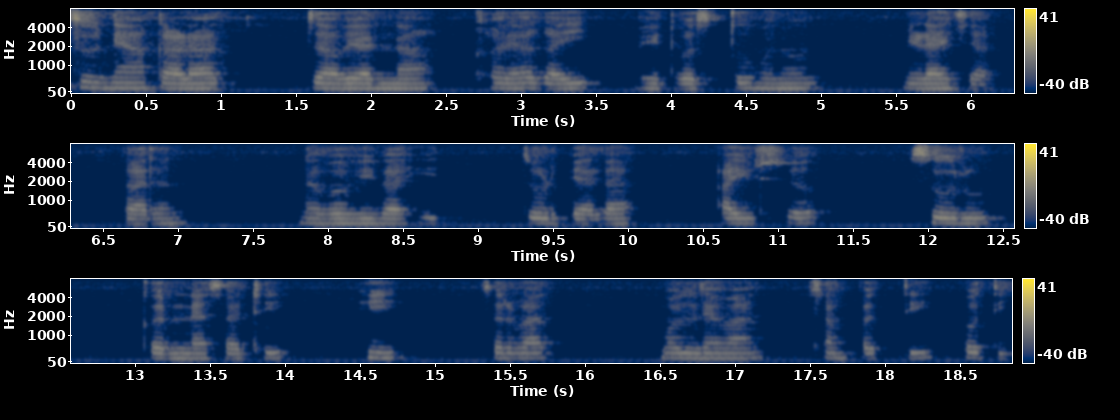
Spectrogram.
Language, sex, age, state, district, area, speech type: Marathi, female, 18-30, Maharashtra, Yavatmal, rural, read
